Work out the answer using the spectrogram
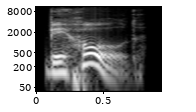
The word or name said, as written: behold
